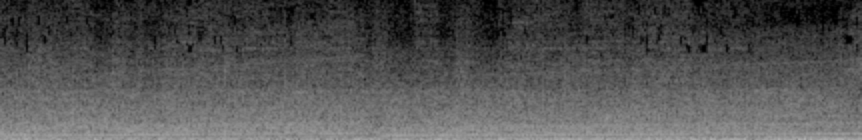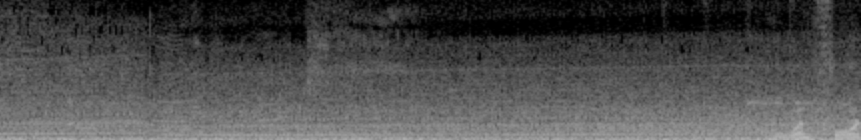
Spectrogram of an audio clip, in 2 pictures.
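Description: A racing car engine whines steadily, climbing in pitch and dropping at each gear change.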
